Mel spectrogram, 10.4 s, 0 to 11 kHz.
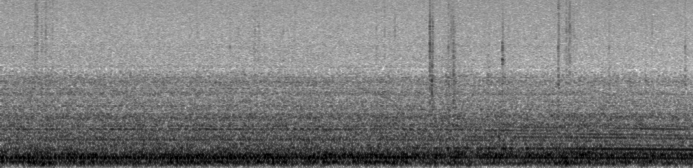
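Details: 2005 Pontiac Grand Prix with brand-new wheel bearings and new tires makes a loud, heavy low rumble and drone over road noise while driving, steady with no clear rhythm; the source is unknown.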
